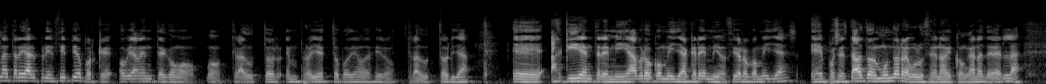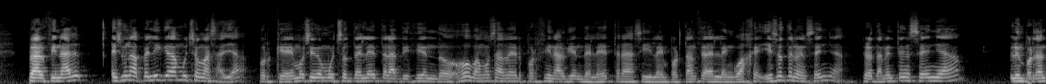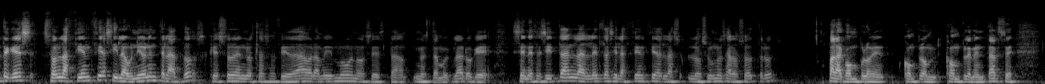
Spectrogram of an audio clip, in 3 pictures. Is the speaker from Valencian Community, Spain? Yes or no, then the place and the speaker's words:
yes; Orihuela, Valencian Community, Spain; soy de Orihuela, es una ciudad pequeña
